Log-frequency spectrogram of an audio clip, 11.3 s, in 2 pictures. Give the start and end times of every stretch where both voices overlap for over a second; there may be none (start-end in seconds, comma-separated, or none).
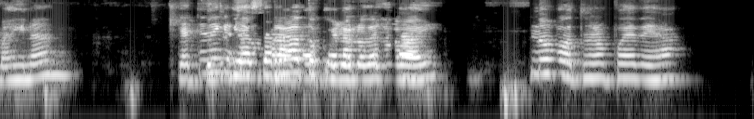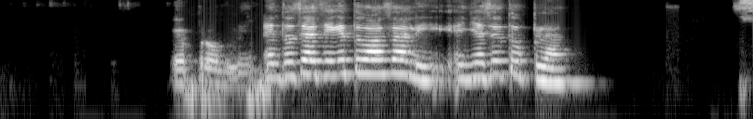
1.5-3.2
